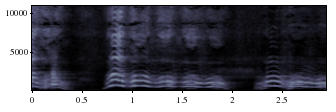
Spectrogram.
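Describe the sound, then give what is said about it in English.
A dog gives an odd, high-pitched, wolf-like bark, repeated three times as drawn-out, wavering yowls, loud with brief gaps between them. “And he has the most retarded sounding bark. He doesn't bark, he wolfs.”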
